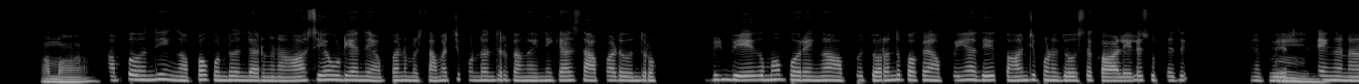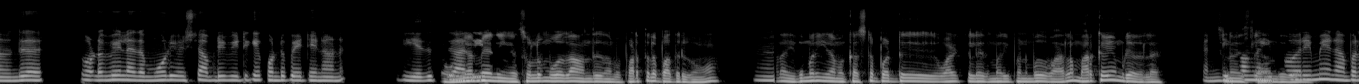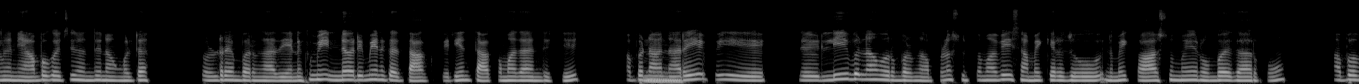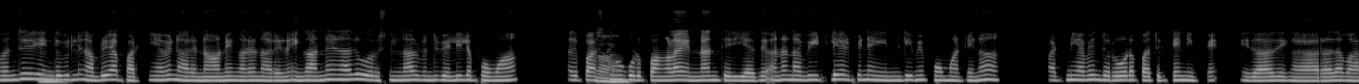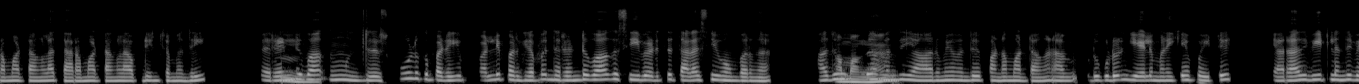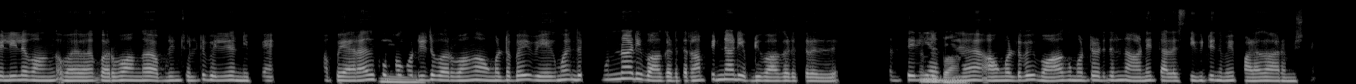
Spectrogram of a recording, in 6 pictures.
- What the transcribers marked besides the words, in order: anticipating: "அப்ப வந்து எங்க அப்பா கொண்டு … அப்டின்னு வேகமா போறேங்க"; sad: "அப்ப தொறந்து பாக்குறேன். அப்பயும் அதே … இது எதுக்கு அதே"; drawn out: "ம்"; sad: "அது எனக்குமே, இன்ன வரையுமே, எனக்கு … மாரி பழக ஆரம்பிச்சிட்டேன்"
- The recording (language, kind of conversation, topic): Tamil, podcast, சிறு வயதில் கற்றுக்கொண்டது இன்றும் உங்களுக்கு பயனாக இருக்கிறதா?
